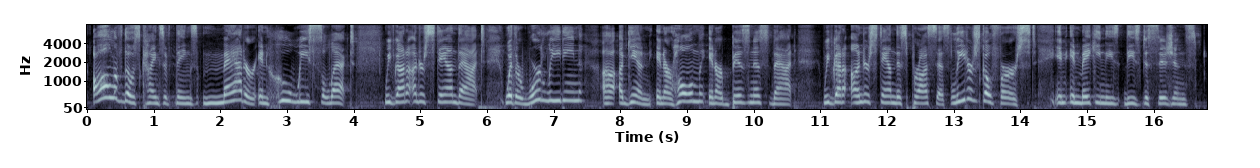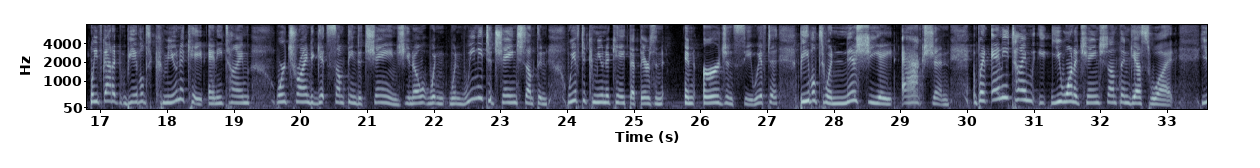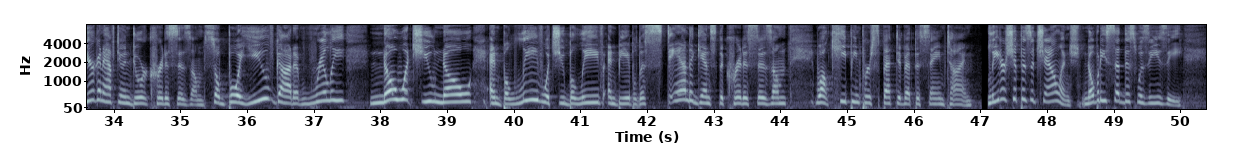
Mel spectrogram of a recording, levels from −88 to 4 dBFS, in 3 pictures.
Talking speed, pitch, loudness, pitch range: 165 wpm, 235 Hz, -20 LUFS, 210-270 Hz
